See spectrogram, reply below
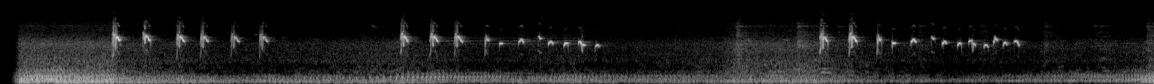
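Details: Blue-winged leafbird, also called rengganis, singing vigorously as a lure sound meant to draw a reply: bursts of sharp whistled notes stepping downward, repeated in three phrases, over a low rumbling background.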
